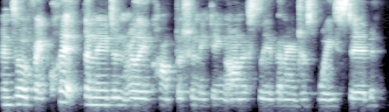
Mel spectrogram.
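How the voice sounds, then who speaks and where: A woman's voice: fairly low pitch, level tone, quick pace, poor audio. A woman on a group video call, talking casually with many ums about her plans as a consultant.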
